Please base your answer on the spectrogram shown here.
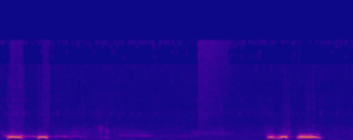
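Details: Decoy spotted dove in 'giọng thổ' style: two short low coos, a long near-silent gap, then a final pair of coos, the last one drawn out.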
